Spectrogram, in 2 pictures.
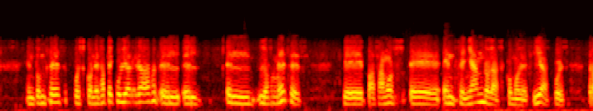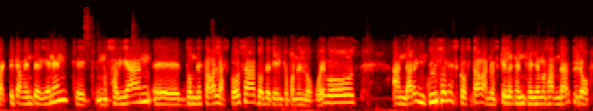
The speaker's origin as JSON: {"language": "Spanish", "town": "Casas de Ves", "region": "Castilla-La Mancha", "country": "Spain", "tie": "born or raised there", "said": "hace 5 años, ya en julio va a ser 5 años, que por circunstancias de la vida regresé a mi pueblo, a Casas de Bes"}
